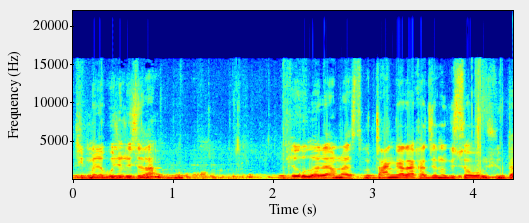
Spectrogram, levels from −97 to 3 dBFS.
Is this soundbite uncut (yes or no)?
yes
